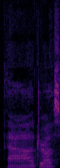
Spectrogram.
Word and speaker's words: address: syllable stress the afowl it's like the word add plus the word dress but dress is short so i wrote it here even though the stress is really just on the only the vowel a address and you want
